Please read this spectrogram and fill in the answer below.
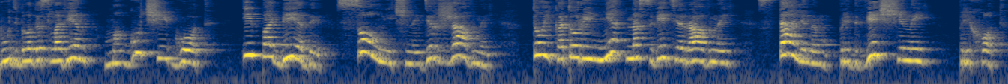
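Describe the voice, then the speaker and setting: Very slow, lively speech from a woman with a high pitch. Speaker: actress, puppet theatre performer. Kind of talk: poetry reading.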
